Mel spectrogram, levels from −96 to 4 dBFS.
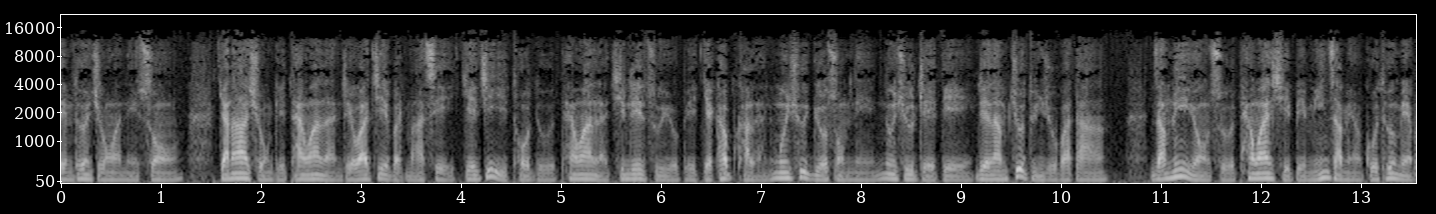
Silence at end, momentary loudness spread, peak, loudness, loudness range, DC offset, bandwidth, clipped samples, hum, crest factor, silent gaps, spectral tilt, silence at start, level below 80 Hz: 0 s; 10 LU; -6 dBFS; -28 LUFS; 3 LU; under 0.1%; 15.5 kHz; under 0.1%; none; 24 dB; none; -4 dB/octave; 0 s; -50 dBFS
